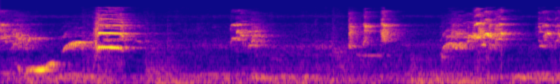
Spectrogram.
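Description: Birds squawking and chirping: a series of short, high, harsh calls, roughly one a second, some with quick rising or falling pitch.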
